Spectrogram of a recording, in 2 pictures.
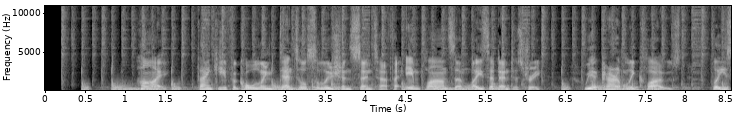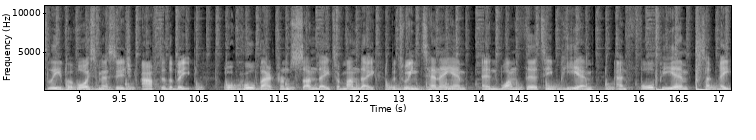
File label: voicemail greeting, Australia; english; after hours greeting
